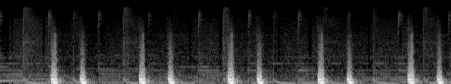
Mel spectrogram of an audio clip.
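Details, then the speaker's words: Normal heart sounds heard by stethoscope cardiac auscultation: regular paired lub-dub beats at about 67 per minute over a soft background hum, normal rhythm. "La auscultación cardíaca es una técnica clínica que consiste en escuchar los sonidos producidos por el corazón con la ayuda de un estetoscopio."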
